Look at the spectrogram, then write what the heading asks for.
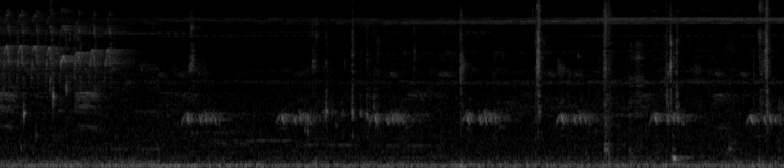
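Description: Faint outdoor ambience. A bird repeats a short call about once or twice a second, there are a few quick high chirps early on, and a steady high insect whine sits underneath. A few sharp clicks are scattered through it.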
